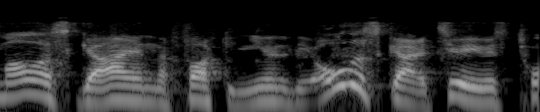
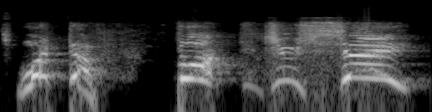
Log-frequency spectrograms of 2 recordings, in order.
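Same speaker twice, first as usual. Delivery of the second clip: high, loud outraged shout; imitated furious challenge; angry confrontation; 11 dB louder than usual. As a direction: yell it like starting a fight. Retold fight breaking out nearby.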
